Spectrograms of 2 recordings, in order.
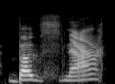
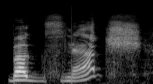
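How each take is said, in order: First: The name ends with a k sound. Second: The name ends with a ch sound.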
